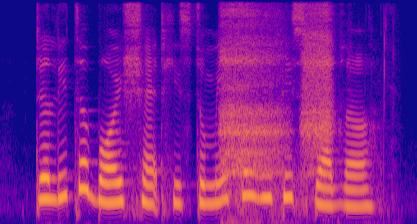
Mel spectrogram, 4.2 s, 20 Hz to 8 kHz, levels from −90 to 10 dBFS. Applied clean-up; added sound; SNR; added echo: none; Breathing; 9 dB; none.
